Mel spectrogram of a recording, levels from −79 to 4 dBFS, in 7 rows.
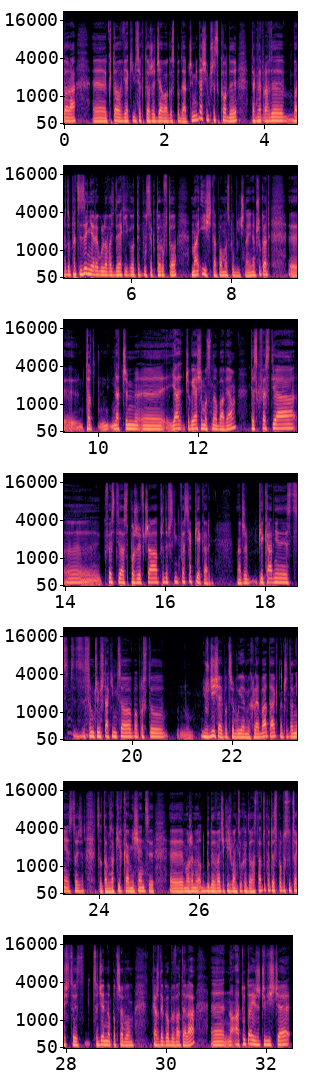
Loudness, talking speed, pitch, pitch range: -17 LUFS, 175 wpm, 125 Hz, 115-140 Hz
